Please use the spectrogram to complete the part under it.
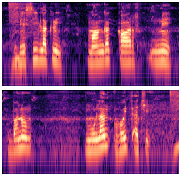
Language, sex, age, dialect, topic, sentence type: Maithili, male, 25-30, Southern/Standard, agriculture, statement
